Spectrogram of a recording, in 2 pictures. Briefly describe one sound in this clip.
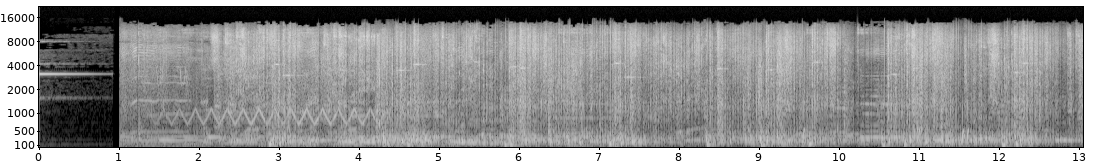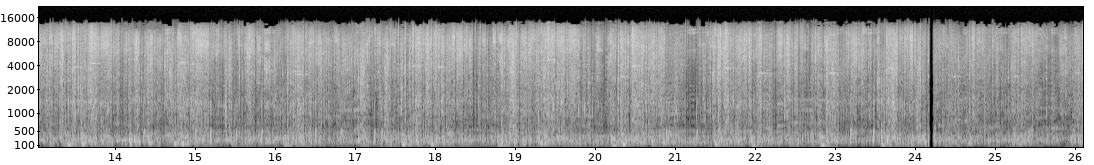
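Game plants fire rapid popping shots in a dense, nonstop barrage.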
